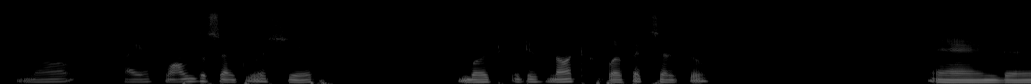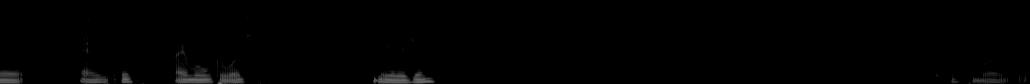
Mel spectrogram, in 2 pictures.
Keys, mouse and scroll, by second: 0.2 middle click, 2.7 shift+middle click, 2.9 middle click, 4.6 click, 7.7 shift+middle click, 7.9 middle click, 8.3 shift+middle click, 8.9 middle click, 10.1 middle click, 11.4 Tab, 13.1-13.7 scroll up 2, 13.7 shift+middle click, 14.8 click, 17.2 shift+middle click, 17.3 middle click, 17.8 Tab, 18.2 Tab, 18.5 Tab, 19.0 scroll up 2, 19.1 shift+middle click, 19.2 middle click, 20.2 scroll down 3, 20.4 shift+middle click.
